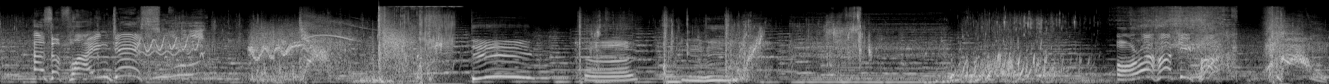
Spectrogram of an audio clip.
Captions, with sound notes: As a flying disk! [chopping] [moaning] Or a hockey puck! Bow!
